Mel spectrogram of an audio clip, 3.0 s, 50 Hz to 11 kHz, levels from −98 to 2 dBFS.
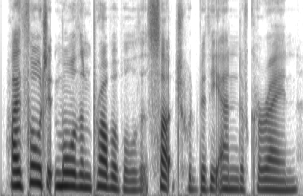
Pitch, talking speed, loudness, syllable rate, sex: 190 Hz, 275 wpm, -18 LUFS, 5.9 syllables/s, female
